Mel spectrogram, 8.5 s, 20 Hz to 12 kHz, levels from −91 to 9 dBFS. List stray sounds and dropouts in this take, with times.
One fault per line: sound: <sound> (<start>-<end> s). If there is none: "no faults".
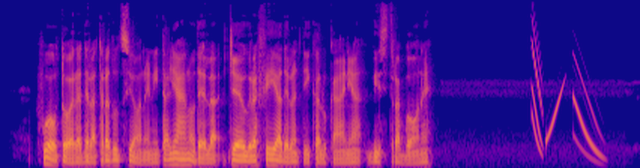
sound: chirp (7.1-8.1 s)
